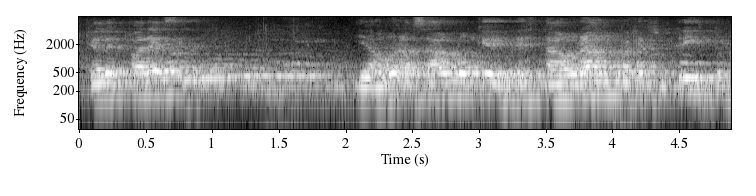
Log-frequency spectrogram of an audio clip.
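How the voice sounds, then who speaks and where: A man's voice: on the high side, normal speed, background noise. A man preaching a sermon in a church, often asking the congregation to finish his sentences and acting out scripture dialogue. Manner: call-and-response questions to the congregation. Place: church sanctuary. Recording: echoey hall, distant mic.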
